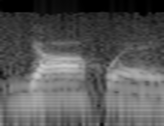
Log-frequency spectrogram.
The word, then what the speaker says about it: Yahweh: That's referring to his name, Yahweh, which is the best way we know how to pronounce it to date.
